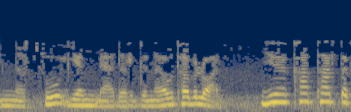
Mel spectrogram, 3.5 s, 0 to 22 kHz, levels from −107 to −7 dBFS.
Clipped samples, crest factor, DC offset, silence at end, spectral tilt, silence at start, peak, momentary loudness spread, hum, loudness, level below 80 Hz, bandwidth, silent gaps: under 0.1%; 16 dB; under 0.1%; 0 s; -6.5 dB/octave; 0 s; -12 dBFS; 8 LU; none; -27 LUFS; -56 dBFS; 5.8 kHz; none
